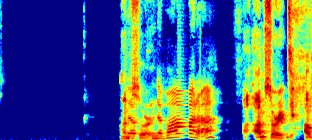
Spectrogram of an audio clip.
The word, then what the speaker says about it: Nevada: the Nevada Governor um it's Nevada not Nevada okay we gonna it irritates the living hell of people that live here I'm sorry it's not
